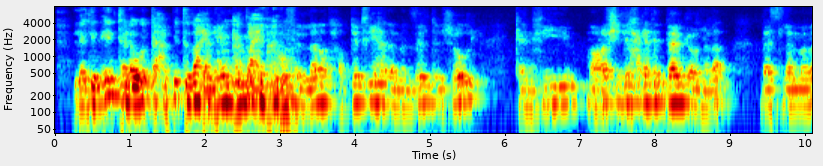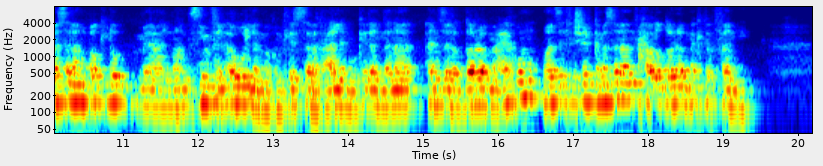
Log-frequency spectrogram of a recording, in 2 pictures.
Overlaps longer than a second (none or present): present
